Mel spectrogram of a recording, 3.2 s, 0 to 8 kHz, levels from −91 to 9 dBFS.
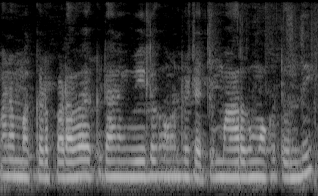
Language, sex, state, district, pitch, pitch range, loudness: Telugu, female, Andhra Pradesh, Guntur, 195 Hz, 195-205 Hz, -26 LUFS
